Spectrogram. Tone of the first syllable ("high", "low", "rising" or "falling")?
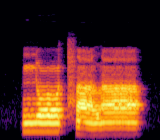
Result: high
